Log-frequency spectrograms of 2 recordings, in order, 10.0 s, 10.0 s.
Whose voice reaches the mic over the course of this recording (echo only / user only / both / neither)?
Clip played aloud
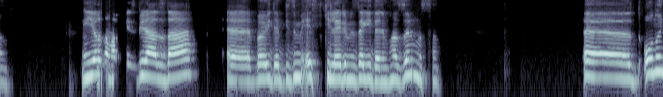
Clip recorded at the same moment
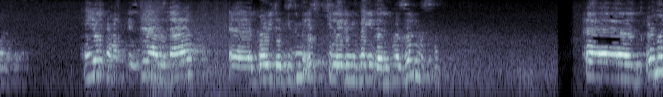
echo only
